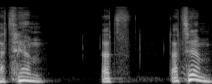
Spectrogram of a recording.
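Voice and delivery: put-on whisper. Retelling how a fan whispered on seeing Neil: imitating Mark Turpin whispering. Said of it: "he started whispering into my ear".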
